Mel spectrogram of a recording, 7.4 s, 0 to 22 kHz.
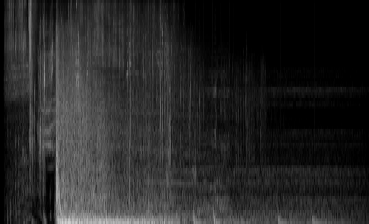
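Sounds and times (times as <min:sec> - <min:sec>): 
heart destruction explosion: 0:00.9 - 0:05.2.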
